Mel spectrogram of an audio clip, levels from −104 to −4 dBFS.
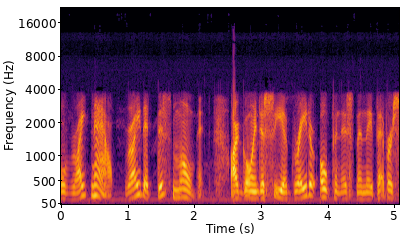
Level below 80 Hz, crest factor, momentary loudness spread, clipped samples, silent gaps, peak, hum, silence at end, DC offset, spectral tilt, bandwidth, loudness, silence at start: -68 dBFS; 20 dB; 9 LU; under 0.1%; none; 0 dBFS; none; 0 s; under 0.1%; -7.5 dB/octave; 5.6 kHz; -20 LUFS; 0 s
